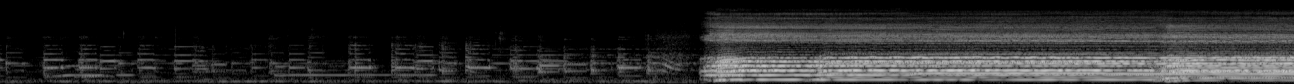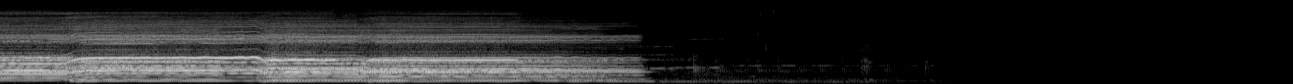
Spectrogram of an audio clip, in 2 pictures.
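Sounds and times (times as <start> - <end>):
vocal mix music: 6.5 - 19.8.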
